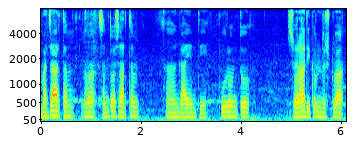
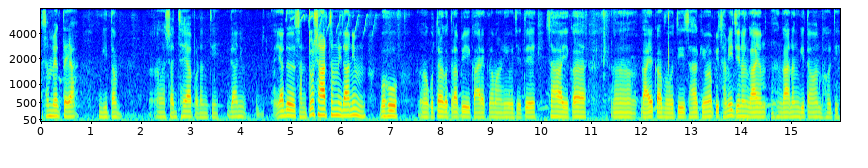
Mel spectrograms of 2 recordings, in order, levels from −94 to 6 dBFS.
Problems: constant background noise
